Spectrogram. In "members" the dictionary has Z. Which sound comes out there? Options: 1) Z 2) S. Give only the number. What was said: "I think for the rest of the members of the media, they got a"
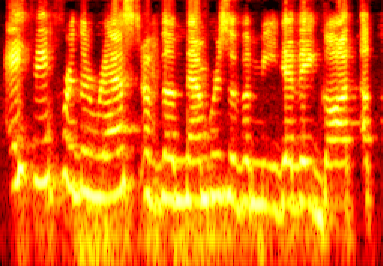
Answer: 1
